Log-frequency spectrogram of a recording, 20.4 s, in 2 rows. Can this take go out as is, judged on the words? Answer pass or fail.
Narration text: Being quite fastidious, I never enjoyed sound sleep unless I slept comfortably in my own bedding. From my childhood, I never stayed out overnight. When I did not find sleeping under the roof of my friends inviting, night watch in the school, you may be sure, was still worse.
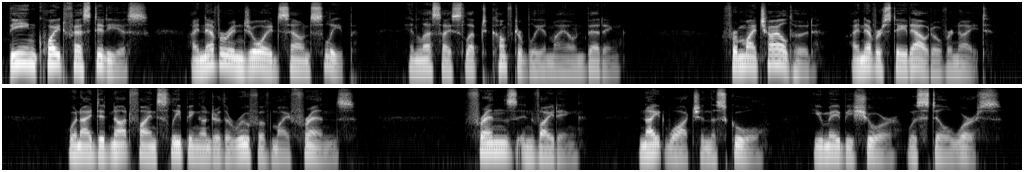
fail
